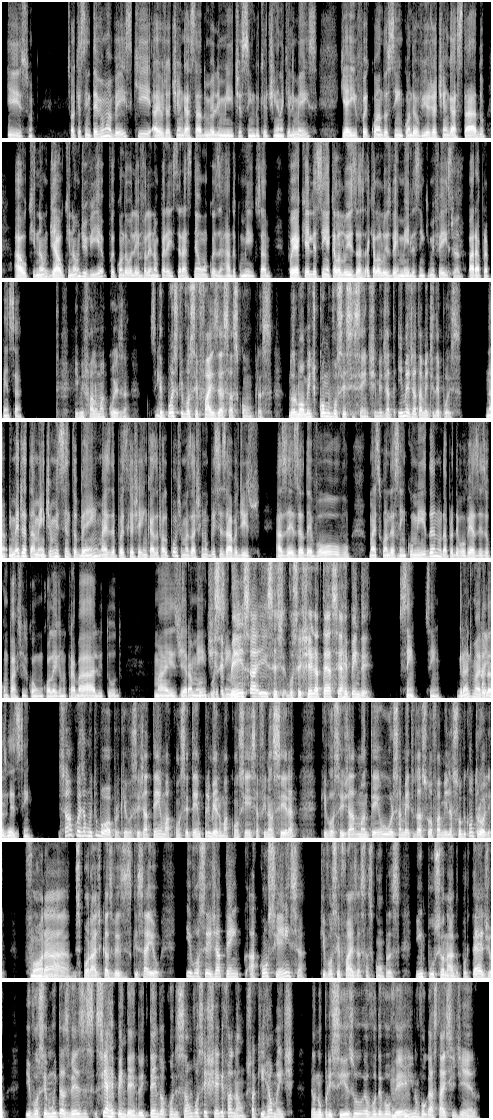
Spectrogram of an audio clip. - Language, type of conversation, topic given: Portuguese, advice, Como posso parar de gastar dinheiro quando estou entediado ou procurando conforto?
- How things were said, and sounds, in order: tapping; other background noise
